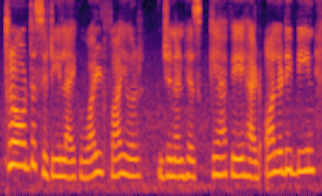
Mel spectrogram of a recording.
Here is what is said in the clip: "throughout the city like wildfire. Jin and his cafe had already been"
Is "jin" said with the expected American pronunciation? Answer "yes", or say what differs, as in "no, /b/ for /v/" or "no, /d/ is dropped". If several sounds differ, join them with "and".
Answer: yes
